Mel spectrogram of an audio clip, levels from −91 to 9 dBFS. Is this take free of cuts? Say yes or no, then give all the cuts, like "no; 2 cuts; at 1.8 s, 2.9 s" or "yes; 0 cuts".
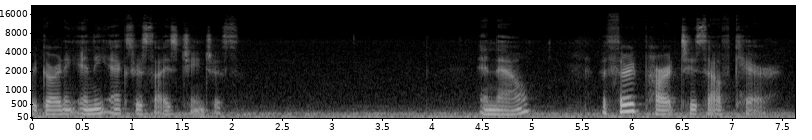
yes; 0 cuts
